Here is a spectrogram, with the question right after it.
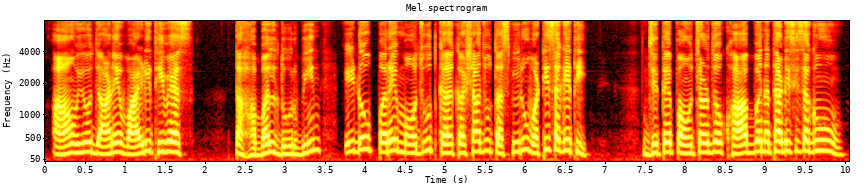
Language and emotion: Sindhi, surprised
